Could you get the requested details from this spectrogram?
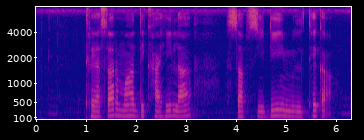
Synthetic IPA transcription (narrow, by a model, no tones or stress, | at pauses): t̪ʰɾesəɾməd̪ikʰaɦila | səbsiɖimilt̪ʰeka̰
